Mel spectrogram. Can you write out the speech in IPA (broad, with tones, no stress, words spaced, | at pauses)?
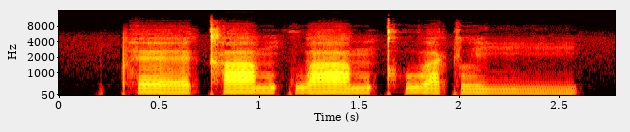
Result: pʰɛː˩˦kʰa˧mkwaː˧m kʰu˧a̯kliː˨˩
